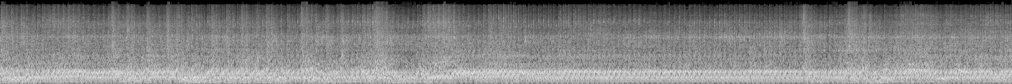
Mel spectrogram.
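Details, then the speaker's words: Caterpillar Diesel 70 twin pony motor, round 4 start: loping, uneven beat, one cylinder only catching now and then; acts like a spark plug, misfire traced to bad magneto cap. "Acts like a spark plug, don't it? It does, in a way. It does, yeah."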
